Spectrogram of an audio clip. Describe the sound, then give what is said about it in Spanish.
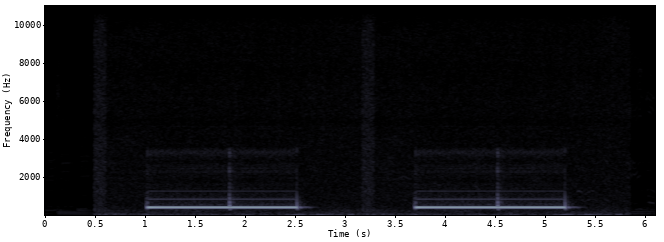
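Two long, steady electronic telephone tones ring out with a pause between them, a clear call-connecting signal, fairly loud over a faint line hiss, with no voices. “Logramos conectarnos vía telefónica con Deifan Rivera”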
